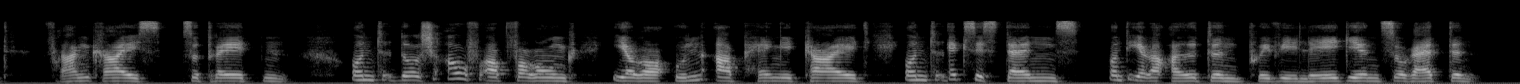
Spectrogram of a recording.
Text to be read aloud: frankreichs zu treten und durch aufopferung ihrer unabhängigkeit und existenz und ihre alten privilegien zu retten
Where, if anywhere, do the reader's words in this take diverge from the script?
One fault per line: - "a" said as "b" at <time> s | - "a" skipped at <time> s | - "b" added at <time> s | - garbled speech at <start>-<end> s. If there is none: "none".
none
